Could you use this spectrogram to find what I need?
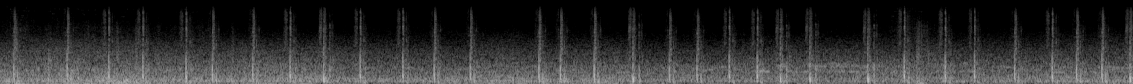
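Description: Bare feet run quickly over stone in a steady rhythm.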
